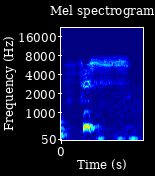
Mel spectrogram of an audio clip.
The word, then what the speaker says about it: fils: Okay, the first one is à mon fils. So the L is silent, mon fils.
